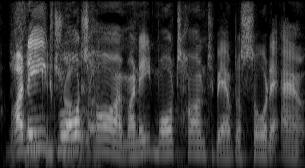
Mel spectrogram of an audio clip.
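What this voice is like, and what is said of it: Imitates another person's voice. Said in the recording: “that's a very good Randy impression”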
